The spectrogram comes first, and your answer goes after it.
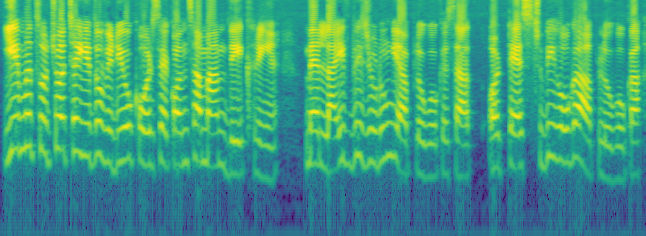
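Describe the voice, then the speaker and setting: A woman's voice: fairly high pitch, expressive, brisk, a bit bright, dry recording. A young woman with an Indian accent giving an online spoken English class, emphatic and instructive, repeating key points. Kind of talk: online class lecture in mixed Hindi and English.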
